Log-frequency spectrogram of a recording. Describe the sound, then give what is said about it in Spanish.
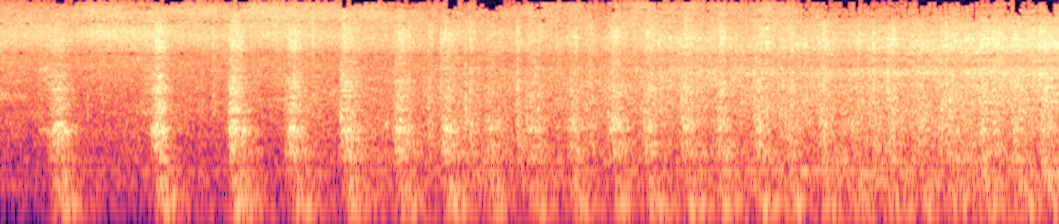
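A train pulls away, its wheels clattering in spaced, heavy bursts that quicken into a dense, steady clickety-clack, with a constant hiss running underneath. “Se miran mientras el tren se aleja.”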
